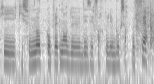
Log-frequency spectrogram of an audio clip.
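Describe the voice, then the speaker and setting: This woman has a fairly low voice and a dark, mellow tone. She speaks with a northern French accent. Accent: regional northern French accent, noticeable. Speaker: professional boxer, world champion. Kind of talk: interview, personal reflections. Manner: hesitant, many repetitions and fillers.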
